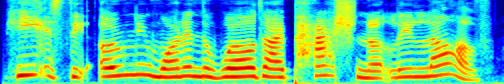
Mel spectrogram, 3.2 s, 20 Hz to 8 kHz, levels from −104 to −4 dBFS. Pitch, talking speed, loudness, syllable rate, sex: 295 Hz, 210 wpm, -17 LUFS, 5.8 syllables/s, female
